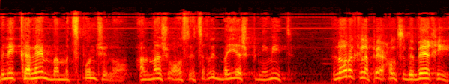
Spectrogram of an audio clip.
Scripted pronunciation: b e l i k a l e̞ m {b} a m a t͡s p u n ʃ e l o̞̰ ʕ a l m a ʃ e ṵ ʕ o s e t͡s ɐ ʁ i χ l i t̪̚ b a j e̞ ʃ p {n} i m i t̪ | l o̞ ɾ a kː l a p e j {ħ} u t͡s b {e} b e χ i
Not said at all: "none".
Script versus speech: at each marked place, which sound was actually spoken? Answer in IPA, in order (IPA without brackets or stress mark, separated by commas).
b, n, ħ, e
